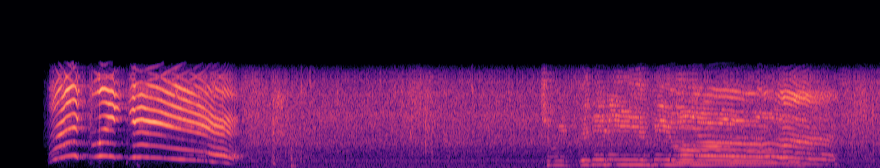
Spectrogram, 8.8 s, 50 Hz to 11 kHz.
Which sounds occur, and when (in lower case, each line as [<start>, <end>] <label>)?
[0.42, 8.78] mechanisms
[2.69, 3.01] breathing
[4.64, 4.80] tick
[5.39, 8.38] female speech
[6.52, 8.34] child speech
[8.33, 8.77] surface contact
